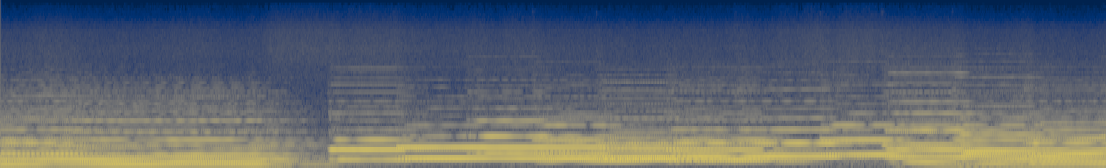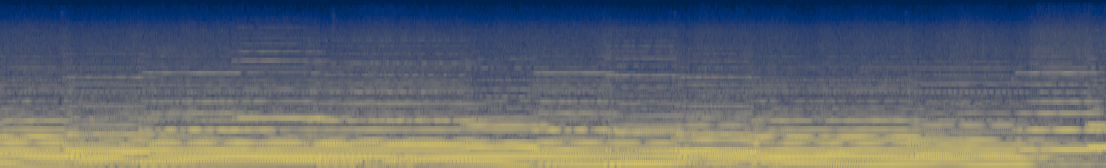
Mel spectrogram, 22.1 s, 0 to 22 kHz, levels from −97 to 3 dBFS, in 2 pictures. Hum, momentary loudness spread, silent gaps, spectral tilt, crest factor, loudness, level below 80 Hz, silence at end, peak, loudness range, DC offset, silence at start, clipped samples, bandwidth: none; 3 LU; none; -9.5 dB/octave; 12 dB; -17 LUFS; -40 dBFS; 0 s; -4 dBFS; 3 LU; under 0.1%; 0 s; under 0.1%; 9.8 kHz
